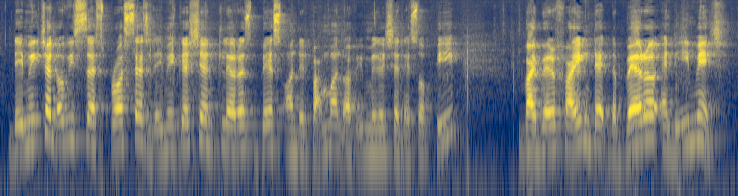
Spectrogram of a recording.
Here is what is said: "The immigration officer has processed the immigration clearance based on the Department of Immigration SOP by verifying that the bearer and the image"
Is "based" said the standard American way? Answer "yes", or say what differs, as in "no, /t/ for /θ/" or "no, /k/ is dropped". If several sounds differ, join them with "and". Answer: no, /t/ is dropped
